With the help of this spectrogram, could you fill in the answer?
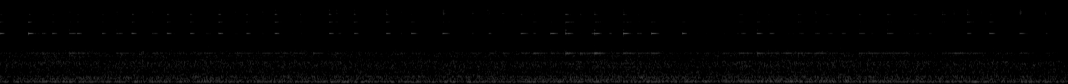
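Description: A large red and gold glass goblet candle holder is tapped on its bowl with long nails, giving a steady run of quiet, bright clinks. Each one rings briefly and high over a low background hum.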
